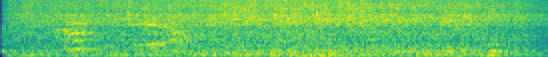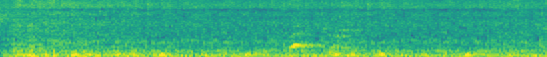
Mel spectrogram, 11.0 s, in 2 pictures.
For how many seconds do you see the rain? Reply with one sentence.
You can hear the rain for 11 seconds altogether.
